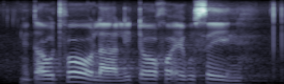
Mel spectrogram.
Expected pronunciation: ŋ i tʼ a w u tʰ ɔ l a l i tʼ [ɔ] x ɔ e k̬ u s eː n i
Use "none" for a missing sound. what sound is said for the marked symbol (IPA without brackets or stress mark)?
ɔ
